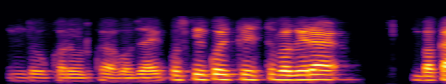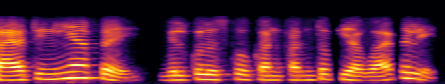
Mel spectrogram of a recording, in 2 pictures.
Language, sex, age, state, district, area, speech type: Hindi, male, 18-30, Rajasthan, Jodhpur, rural, conversation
